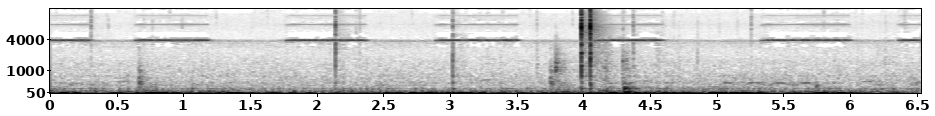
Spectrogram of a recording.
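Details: Night-time cricket beside a campfire, its high, clear trill broken into quick regular bursts, while wood crackles and snaps, with one loud pop near the end, over a soft low rumble.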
